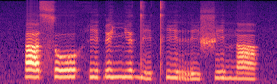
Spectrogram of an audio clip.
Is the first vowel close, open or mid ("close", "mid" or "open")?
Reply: open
